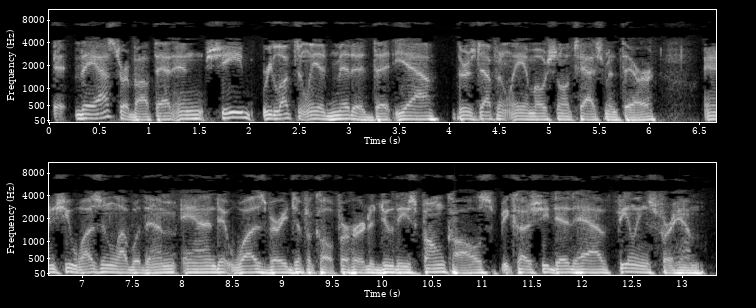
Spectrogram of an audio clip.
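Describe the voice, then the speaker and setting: Casting: radio co-host man, bright tone, slightly high, muffled broadcast sound, agreeable. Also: moderate pace, no echo. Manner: agreeable, chuckling, emphatic. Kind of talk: radio talk show chat.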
